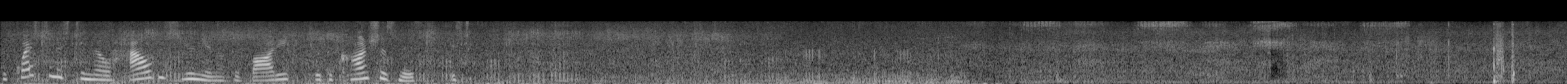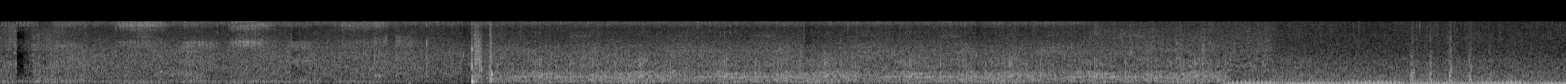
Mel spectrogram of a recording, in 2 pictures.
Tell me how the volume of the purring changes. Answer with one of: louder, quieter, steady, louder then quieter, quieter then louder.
steady.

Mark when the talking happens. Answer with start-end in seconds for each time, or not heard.
0.0-4.8.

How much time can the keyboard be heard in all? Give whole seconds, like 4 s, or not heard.
not heard.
